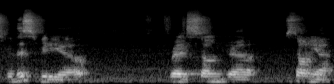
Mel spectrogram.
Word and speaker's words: Sonja: this video red Sona Sonia sorry I pronounced the J and you're not supposed to red Sonia number three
